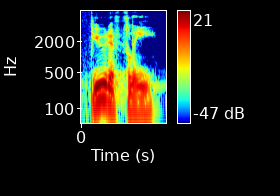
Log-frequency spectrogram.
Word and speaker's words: beautifully: l l y but the stress is on the first syllable in this case the U is silent Master F beautifully wonderfully we also practice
